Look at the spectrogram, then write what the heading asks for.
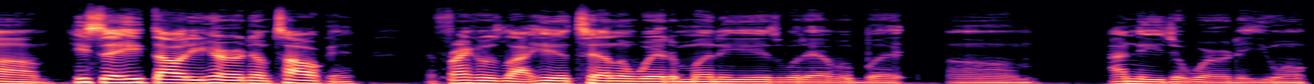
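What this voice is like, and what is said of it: Usual voice. Nothing is said of it.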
